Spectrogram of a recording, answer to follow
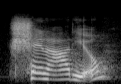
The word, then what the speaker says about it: scenario: oh bravo fiasco scenario in italian the pronunciation is genario at the beginning it should be like a sh okay and it's a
